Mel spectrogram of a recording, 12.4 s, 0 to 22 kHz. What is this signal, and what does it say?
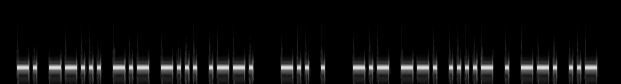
Morse code, heard as a keyed tone, about 16 wpm, 700 Hz. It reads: N7KBP DE KG4EGU
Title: USA Callsign DE Callsign 15wpm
